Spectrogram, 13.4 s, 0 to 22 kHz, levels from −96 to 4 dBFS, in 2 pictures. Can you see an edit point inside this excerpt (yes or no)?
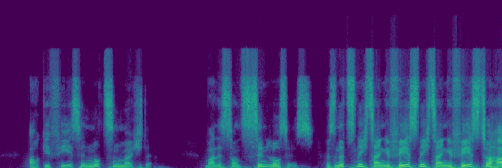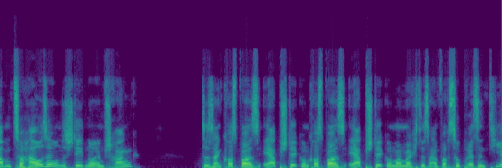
yes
